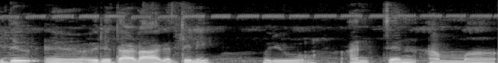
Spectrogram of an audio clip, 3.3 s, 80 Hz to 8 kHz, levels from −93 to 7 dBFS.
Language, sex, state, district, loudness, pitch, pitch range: Malayalam, male, Kerala, Kasaragod, -17 LUFS, 150 Hz, 140-160 Hz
